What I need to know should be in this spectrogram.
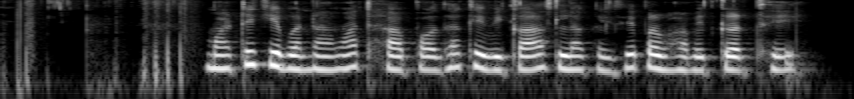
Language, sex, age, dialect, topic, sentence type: Chhattisgarhi, female, 18-24, Western/Budati/Khatahi, agriculture, statement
